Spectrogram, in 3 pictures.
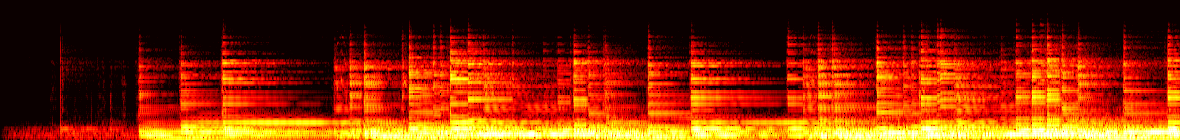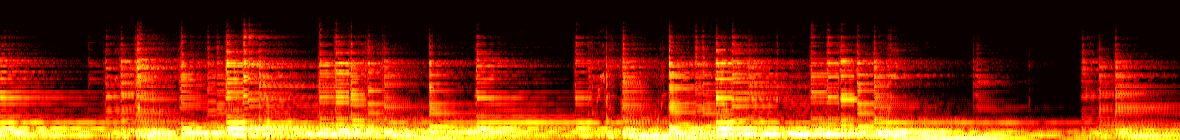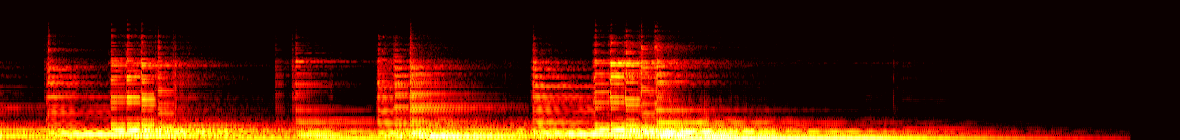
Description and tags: Bass affected with space echo and vibrato. Sorry it's not set to a click :'(
I would prefer to be credited by my artist name, Flower Mantis.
